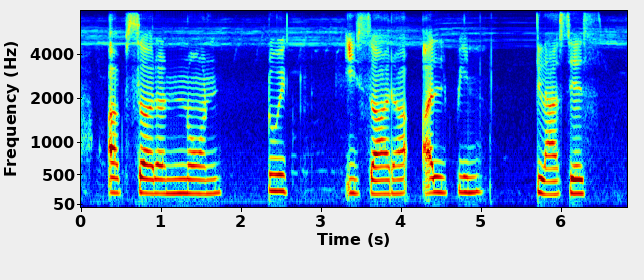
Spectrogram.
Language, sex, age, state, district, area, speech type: Santali, female, 18-30, Jharkhand, Seraikela Kharsawan, rural, read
